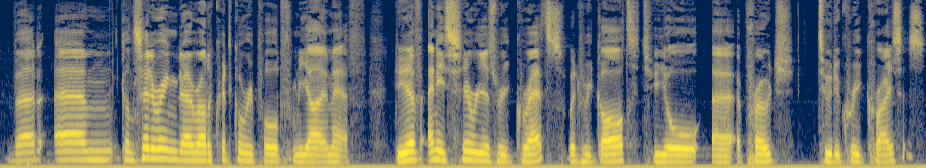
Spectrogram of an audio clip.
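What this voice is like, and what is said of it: Dutch-accented English. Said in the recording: “I'm a private citizen from the Netherlands ... I recognise the accent, yeah.”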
